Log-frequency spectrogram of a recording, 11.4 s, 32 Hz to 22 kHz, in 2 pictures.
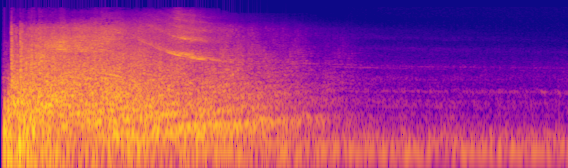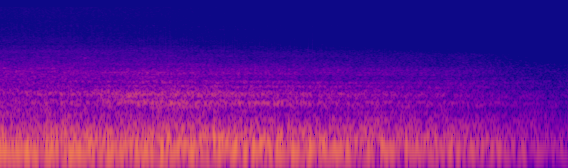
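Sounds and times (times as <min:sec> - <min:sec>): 
jet fighter flying: 0:00.0 - 0:04.0.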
